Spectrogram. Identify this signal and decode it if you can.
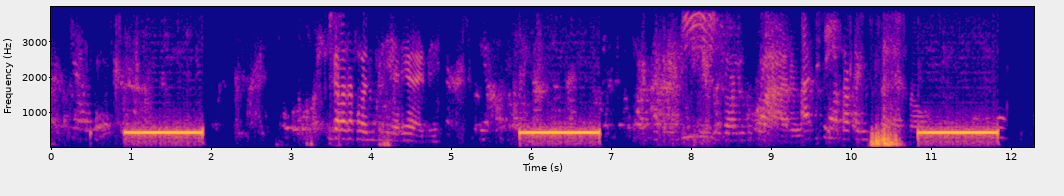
Ringback tone (Europe, 425 Hz), with speech.
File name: out- -2010- - - .496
